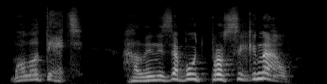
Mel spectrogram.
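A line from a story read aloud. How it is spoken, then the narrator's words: Whisper. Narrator (Ukrainian): Герміона прошепотіла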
